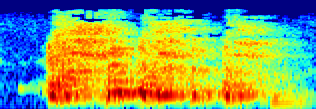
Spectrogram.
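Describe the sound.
A single harsh, drawn-out cough from a tickling throat, loud and rasping, heard on its own for well over a second before it fades.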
